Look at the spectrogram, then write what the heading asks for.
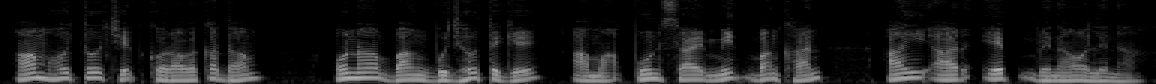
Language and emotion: Santali, neutral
